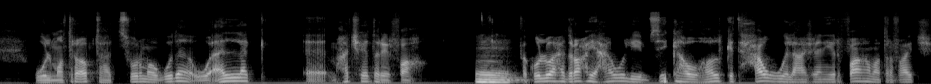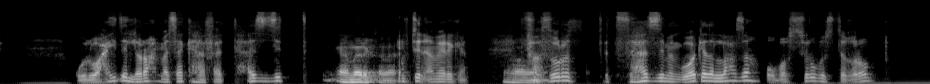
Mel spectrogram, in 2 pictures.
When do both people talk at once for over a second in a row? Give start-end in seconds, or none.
none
